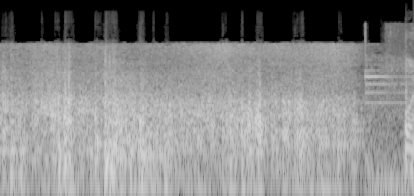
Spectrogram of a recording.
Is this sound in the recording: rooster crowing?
no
